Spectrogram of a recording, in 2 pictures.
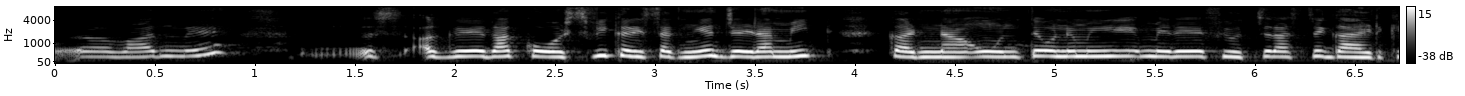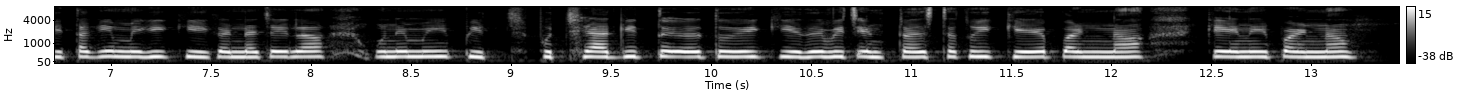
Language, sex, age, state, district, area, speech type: Dogri, female, 18-30, Jammu and Kashmir, Reasi, urban, spontaneous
